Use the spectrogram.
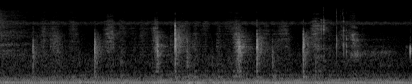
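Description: Chalk scratching and tapping on a classroom blackboard as characters are written, faint strokes at uneven intervals over a steady low hum, with no talking.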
